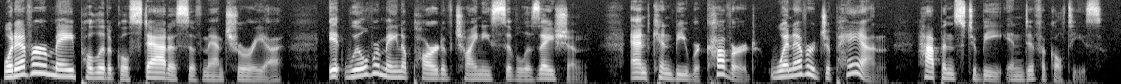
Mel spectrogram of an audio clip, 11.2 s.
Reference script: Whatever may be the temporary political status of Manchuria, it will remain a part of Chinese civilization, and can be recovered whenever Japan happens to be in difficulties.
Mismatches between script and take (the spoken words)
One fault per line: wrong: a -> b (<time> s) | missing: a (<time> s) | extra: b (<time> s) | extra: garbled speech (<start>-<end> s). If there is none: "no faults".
missing: be the temporary (0.7 s)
